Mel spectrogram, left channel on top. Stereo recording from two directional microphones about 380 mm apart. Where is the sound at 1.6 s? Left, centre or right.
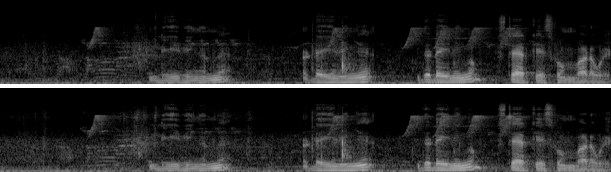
Centre.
